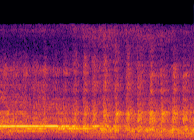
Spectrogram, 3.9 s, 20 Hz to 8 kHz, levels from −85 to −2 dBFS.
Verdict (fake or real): real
